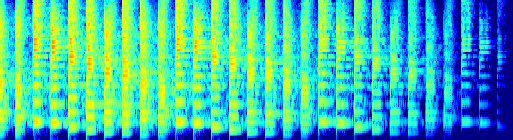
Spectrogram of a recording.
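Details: Rapid repeated keyboard or piano notes, played at a steady pace and slowly fading, with no animal sound.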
